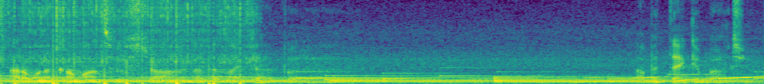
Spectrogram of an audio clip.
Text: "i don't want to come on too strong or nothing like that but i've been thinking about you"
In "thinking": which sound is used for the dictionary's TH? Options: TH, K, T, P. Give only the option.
TH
